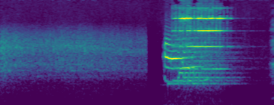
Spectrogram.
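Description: A telephone rings indoors on a very windy day in a cartoon setting: a steady whoosh of wind gives way to a loud, bright electronic ringing tone that sounds alone for over a second before fading.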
